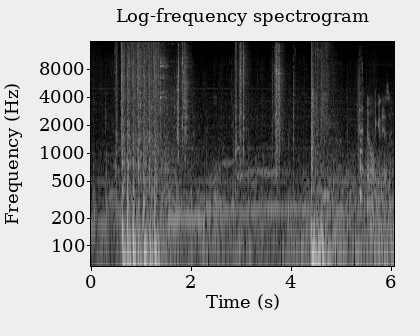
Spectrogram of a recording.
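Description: A submachine-gun-style weapon in Borderlands 3 fires several short rapid bursts, loud and close, with a few thuds and game effects between them.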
